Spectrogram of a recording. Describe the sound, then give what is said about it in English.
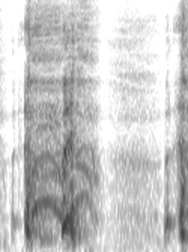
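A person clears their throat: two rough, gravelly rasps in quick succession, a short pause, then another harsh clearing starts. No speech. “Let me clear my throat.”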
